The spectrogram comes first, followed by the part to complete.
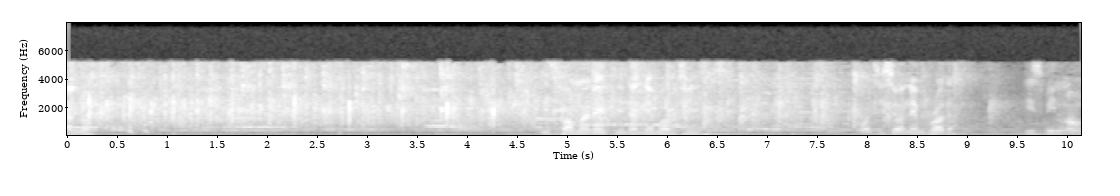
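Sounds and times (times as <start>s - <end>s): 
crowd clapping: 0.0s - 9.5s
speech: 0.1s - 0.9s, 4.8s - 6.6s, 7.9s - 10.1s.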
